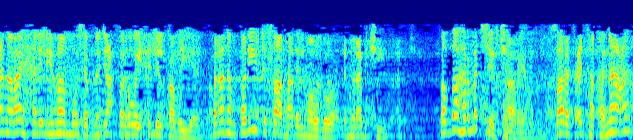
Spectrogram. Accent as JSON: {"language": "Arabic", "town": "Baghdad", "region": "Baghdad Governorate", "country": "Iraq", "said": "فهي عندنا في بغداد عاشت صراع لمدة شهر"}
